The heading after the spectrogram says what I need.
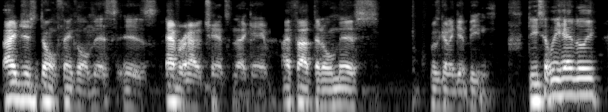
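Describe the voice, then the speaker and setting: A man's voice: sits low, expressive, brisk, sharp tone. A man co-hosting a casual sports chat, giving hedged, opinionated takes with lots of fillers. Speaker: co-host.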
